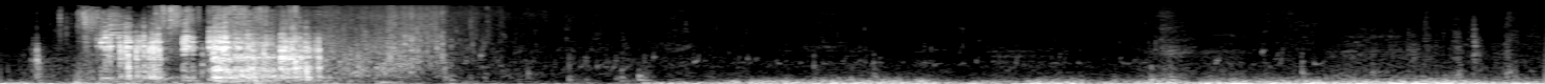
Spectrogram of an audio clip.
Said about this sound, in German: Er fährt Richtung Ufer, wo die Algen wie ein Unterwasserwald aufschwimmen. Er muss aufpassen, dass die Motorschraube nicht darin hängen bleibt.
